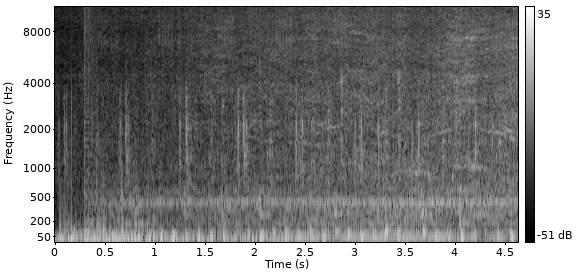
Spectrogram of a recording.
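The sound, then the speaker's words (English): A tractor engine rumbles steadily, a deep continuous drone with a faint rattling hum on top as it speeds across a field, no voices present. “The footpath to the river is barely wide enough for the tractor.”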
